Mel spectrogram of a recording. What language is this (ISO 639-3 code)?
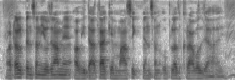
mag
